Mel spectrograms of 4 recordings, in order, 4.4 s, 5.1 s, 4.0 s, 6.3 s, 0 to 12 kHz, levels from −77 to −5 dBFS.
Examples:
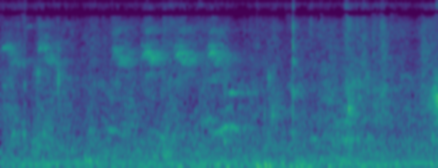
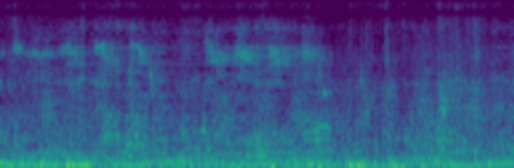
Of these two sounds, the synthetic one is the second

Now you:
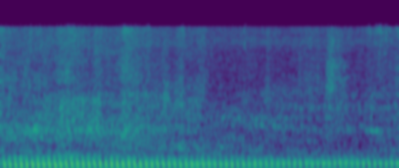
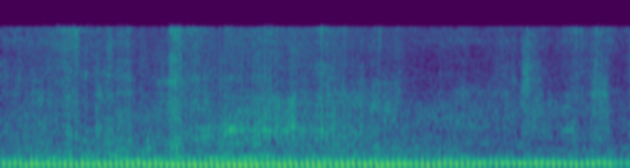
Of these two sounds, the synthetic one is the second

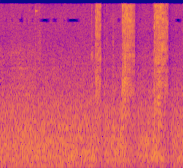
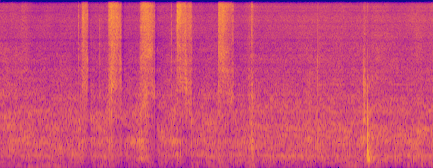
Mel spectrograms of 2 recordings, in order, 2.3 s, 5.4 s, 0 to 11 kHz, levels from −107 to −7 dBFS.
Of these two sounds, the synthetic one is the second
